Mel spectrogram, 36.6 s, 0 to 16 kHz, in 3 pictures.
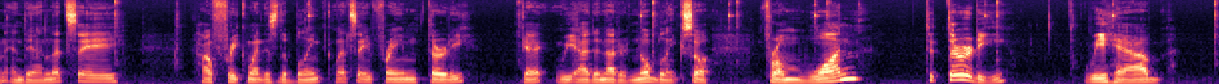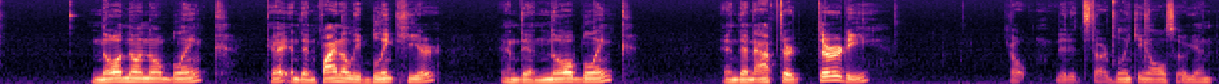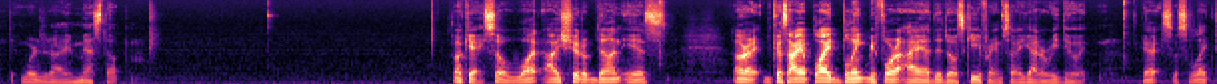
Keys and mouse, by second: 0.5-1.2 drag, 3.1-5.2 drag, 6.4 click, 7.3 click, 8.2 click, 9.9 click, 11.1 click, 11.3 click, 12.9-23.3 drag, 27.1-31.0 drag, 32.1-32.9 drag, 34.5-35.6 drag.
